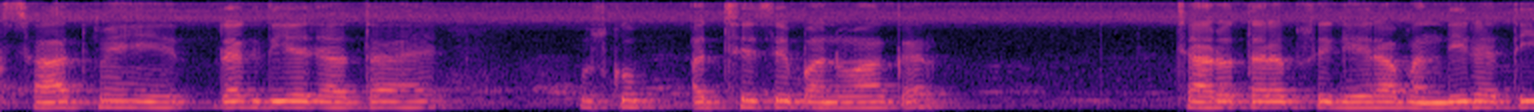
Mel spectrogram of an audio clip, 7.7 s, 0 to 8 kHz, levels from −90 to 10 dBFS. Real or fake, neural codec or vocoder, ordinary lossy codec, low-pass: real; none; none; 7.2 kHz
